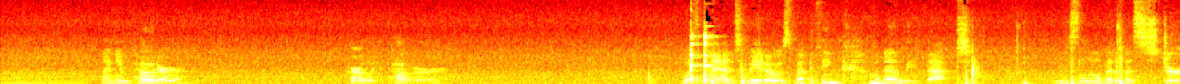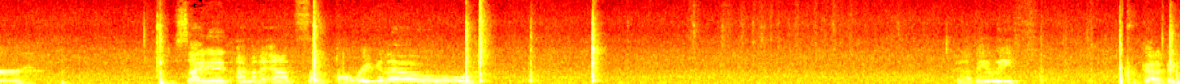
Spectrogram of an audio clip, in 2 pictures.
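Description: A woman talks calmly close by, in short bursts.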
